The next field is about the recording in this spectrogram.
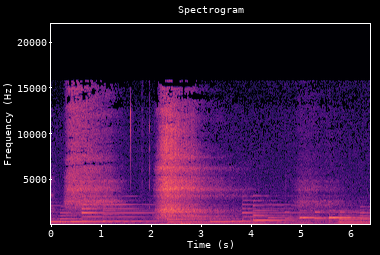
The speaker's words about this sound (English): So if you are able, you can at this point in time close your eyes, relax. If not, you can just simply focus on these words, breathing in and out 3 times.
